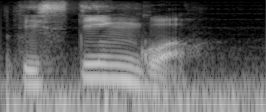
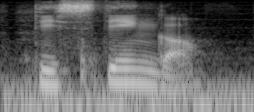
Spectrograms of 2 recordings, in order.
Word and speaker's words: distingo: hard G sound cono hard G sound distingo all G sounds just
